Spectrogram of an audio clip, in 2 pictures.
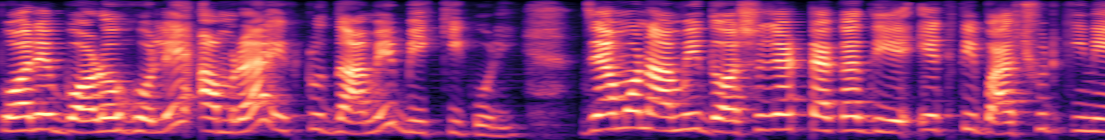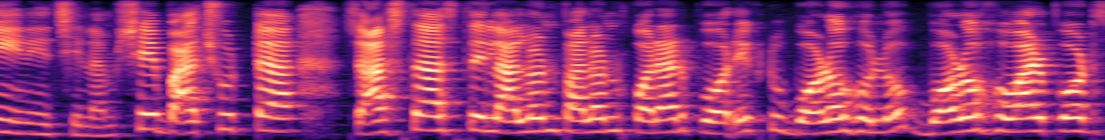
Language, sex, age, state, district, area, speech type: Bengali, female, 30-45, West Bengal, North 24 Parganas, rural, spontaneous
